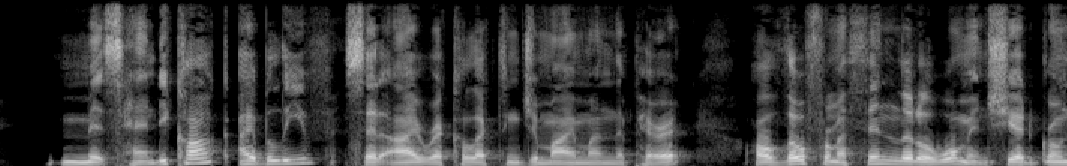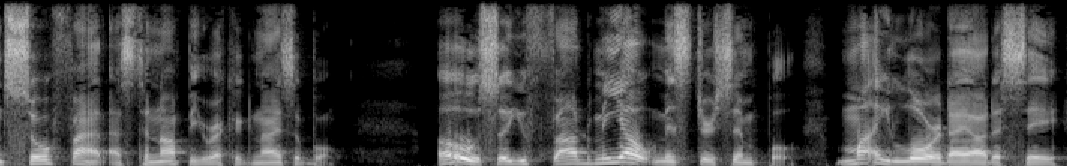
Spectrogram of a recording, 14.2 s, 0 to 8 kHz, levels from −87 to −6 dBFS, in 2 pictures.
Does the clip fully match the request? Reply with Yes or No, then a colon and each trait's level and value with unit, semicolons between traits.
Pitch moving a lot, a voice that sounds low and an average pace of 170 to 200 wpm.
Yes: wide, 7.1 semitones; low, 115 Hz; average, 175 wpm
